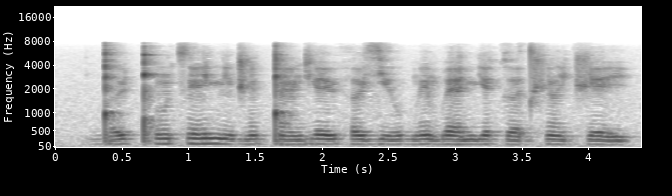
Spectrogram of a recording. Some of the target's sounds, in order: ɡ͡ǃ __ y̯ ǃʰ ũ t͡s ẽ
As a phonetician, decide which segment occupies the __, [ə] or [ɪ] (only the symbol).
ə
